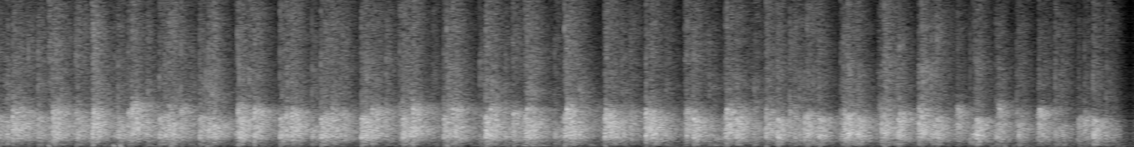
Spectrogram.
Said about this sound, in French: Je voudrais entendre les applaudissements du public encore plus forts.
